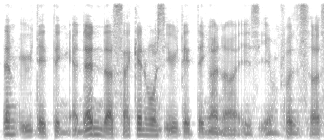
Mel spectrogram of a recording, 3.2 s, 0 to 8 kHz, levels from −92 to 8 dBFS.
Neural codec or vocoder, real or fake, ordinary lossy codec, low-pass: codec, 16 kHz, 8 kbps, FreqCodec, larger model; fake; none; 7.2 kHz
